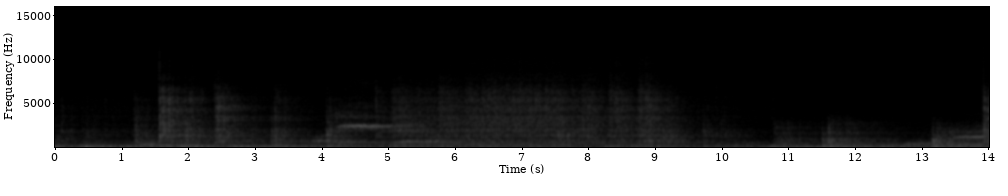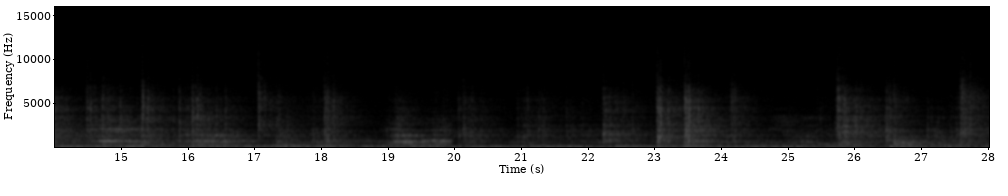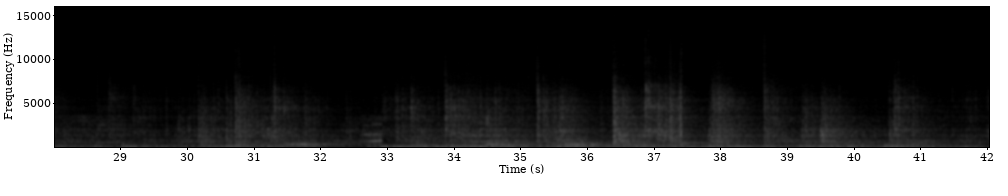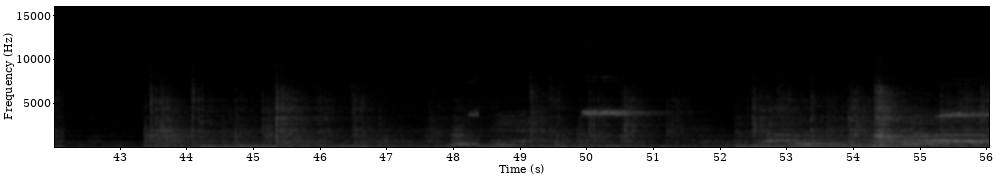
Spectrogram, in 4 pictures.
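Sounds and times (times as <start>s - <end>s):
hockey sticks and puck clacking: 0.0s - 10.2s, 13.2s - 42.2s, 43.4s - 48.4s, 49.0s - 56.0s
players shouting: 54.4s - 56.0s.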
